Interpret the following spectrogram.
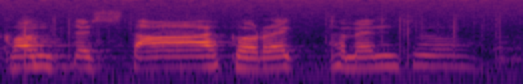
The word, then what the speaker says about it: correctamente: The R's. In Spanish, they must roll off your tongue. Listen to me. R con R cigarro, R con R barril.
